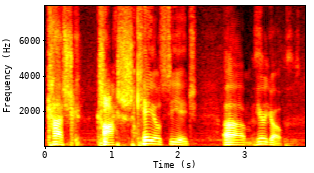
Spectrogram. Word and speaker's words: Koch: I may be mispronouncing the name. It's Koch.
